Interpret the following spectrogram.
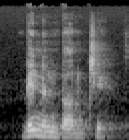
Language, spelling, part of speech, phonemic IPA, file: Dutch, binnenbandje, noun, /ˈbɪnənˌbɑɲcjə/, Nl-binnenbandje.ogg
- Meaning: diminutive of binnenband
